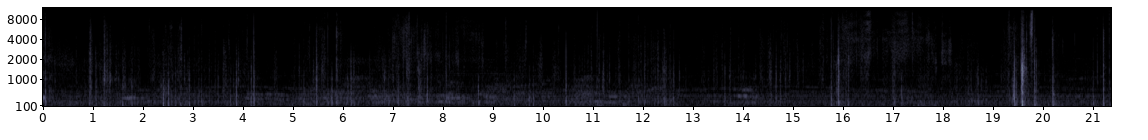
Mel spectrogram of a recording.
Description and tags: Boom Folie BookPages
Flipping a book's pages.
Book, books, page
